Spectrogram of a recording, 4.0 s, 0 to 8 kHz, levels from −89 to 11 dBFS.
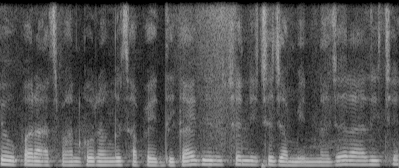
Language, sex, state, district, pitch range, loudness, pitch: Rajasthani, female, Rajasthan, Churu, 160-185 Hz, -19 LUFS, 170 Hz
